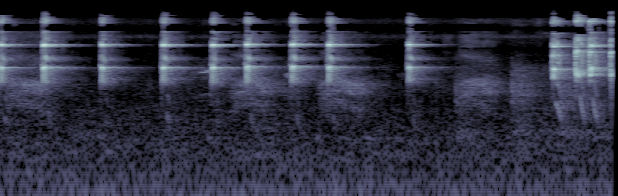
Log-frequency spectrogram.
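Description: A palm squirrel gives sharp, high chips about every half second, ending in a quick rattling burst.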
